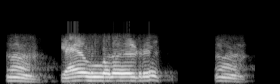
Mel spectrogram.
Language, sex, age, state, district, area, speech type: Kannada, male, 60+, Karnataka, Koppal, rural, conversation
